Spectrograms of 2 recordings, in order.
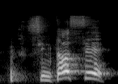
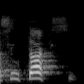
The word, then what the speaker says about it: sintaxe: a morfologia ea sintaxe sintaxe não é sintáxi tas e mesmo com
